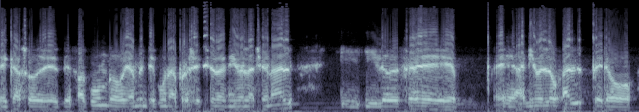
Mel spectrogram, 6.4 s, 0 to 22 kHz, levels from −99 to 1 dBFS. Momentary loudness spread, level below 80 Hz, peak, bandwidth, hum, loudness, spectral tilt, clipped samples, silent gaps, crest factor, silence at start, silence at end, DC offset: 10 LU; -58 dBFS; -14 dBFS; 17.5 kHz; none; -21 LUFS; -1.5 dB/octave; under 0.1%; none; 10 dB; 0 s; 0.1 s; under 0.1%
